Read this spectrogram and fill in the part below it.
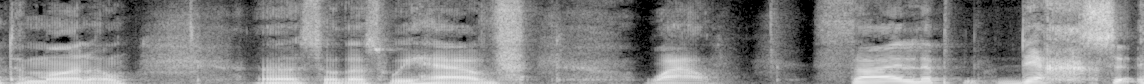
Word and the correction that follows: sie liebt dich: I've heard it pronounced a couple of different ways. sie liebt dich. So yes, she loves you, but uh, in German.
